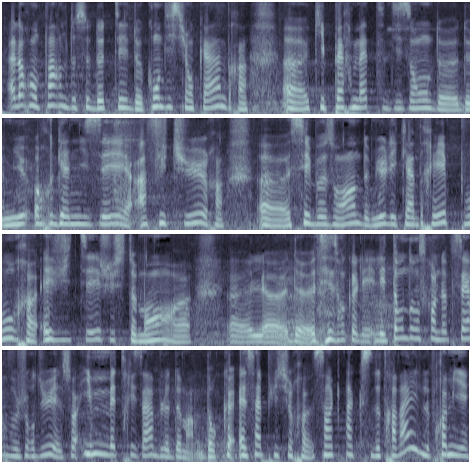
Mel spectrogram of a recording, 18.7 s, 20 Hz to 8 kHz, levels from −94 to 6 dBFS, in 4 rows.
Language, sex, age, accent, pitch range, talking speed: French, female, 40-59, French, 185-230 Hz, 175 wpm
